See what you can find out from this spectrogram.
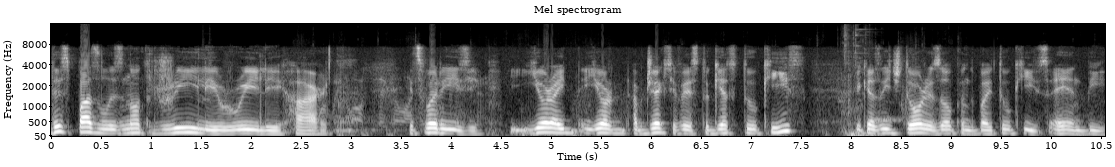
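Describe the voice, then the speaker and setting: A man at a moderate pace with a non-native accent, medium pitch and ordinary pitch variation, amid noticeable background noise. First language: not English. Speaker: gaming channel creator. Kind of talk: game guide voiceover. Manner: hesitant, many fillers.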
